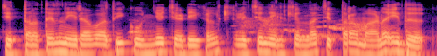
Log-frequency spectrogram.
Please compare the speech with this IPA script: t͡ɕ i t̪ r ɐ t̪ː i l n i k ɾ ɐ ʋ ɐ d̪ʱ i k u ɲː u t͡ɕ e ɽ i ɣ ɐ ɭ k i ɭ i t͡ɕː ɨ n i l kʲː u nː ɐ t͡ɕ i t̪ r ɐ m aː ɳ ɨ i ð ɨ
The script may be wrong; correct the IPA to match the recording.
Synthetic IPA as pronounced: t͡ɕ i t̪ r ɐ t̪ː i l n i ɾ ɐ ʋ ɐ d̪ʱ i k u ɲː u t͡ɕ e ɽ i ɣ ɐ ɭ k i ɭ i t͡ɕː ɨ n i l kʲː u nː ɐ t͡ɕ i t̪ r ɐ m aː ɳ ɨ i ð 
